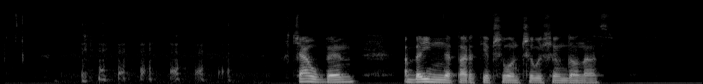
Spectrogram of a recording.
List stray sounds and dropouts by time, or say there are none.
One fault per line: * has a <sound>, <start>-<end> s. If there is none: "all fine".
* has a laugh, 0.8-2.4 s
